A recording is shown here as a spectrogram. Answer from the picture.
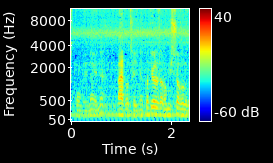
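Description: A man speaking, with a steady high-pitched tone and a low hum running under the voice.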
